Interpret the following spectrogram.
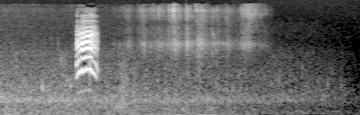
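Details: A red fox in Montana's Bitterroot Valley in winter, scavenging a carcass, gives a single short, high, reedy cry that arches up and falls away.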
